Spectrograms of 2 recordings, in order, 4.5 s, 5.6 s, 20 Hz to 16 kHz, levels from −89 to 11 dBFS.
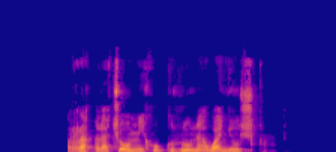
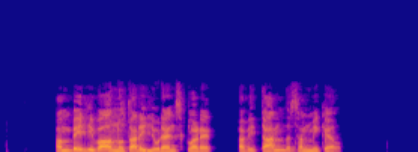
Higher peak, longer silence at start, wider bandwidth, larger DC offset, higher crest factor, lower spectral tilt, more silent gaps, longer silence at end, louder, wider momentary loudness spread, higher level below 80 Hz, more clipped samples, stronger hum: about the same, 0 dBFS vs -2 dBFS; first, 0.9 s vs 0.75 s; first, 10.5 kHz vs 7.4 kHz; neither; about the same, 22 dB vs 18 dB; second, -5 dB/octave vs -6.5 dB/octave; second, none vs 2.89-3.16 s; about the same, 1.1 s vs 1.05 s; second, -21 LUFS vs -18 LUFS; about the same, 9 LU vs 10 LU; about the same, -58 dBFS vs -60 dBFS; neither; neither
